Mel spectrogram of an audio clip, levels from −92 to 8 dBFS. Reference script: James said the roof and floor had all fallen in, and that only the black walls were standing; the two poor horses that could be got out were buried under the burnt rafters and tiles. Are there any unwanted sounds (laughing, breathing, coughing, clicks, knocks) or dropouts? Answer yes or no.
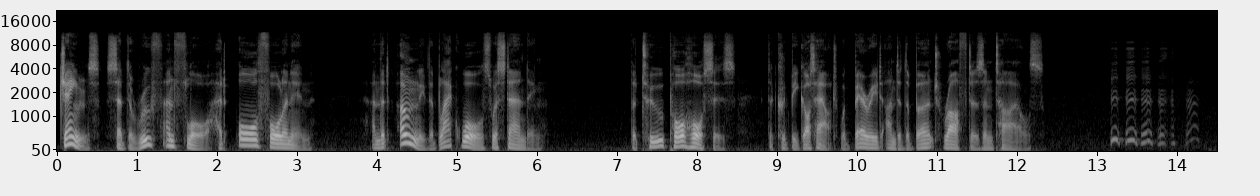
yes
